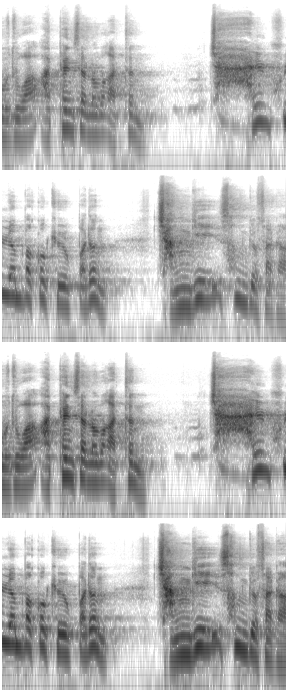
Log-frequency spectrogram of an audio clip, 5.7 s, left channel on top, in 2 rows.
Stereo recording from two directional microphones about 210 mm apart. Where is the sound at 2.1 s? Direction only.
10° right (ahead or behind); by 5.6 s 30° right (ahead or behind).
